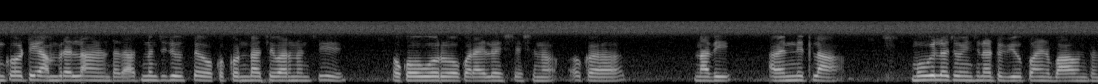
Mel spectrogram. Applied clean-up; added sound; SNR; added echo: none; Cricket; 12 dB; none.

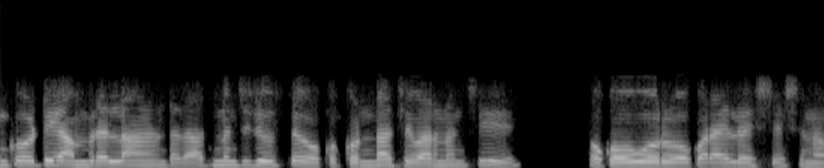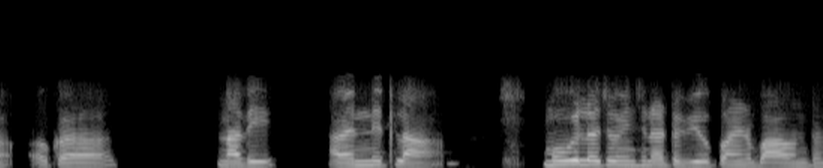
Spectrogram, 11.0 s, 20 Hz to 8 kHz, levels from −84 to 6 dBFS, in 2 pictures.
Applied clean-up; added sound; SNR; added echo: none; none; none; none.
